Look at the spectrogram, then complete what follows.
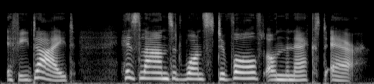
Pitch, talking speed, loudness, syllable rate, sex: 235 Hz, 190 wpm, -16 LUFS, 4.6 syllables/s, female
